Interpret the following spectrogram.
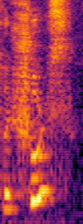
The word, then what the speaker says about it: Schulz: une nouvelle histoire alors l'invention perdu de m schulz tu prononces bien oui bon je voudrais pas écorcher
